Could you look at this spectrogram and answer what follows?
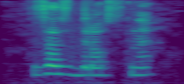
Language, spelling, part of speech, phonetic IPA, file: Polish, zazdrosny, adjective, [zazˈdrɔsnɨ], Pl-zazdrosny.ogg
